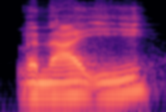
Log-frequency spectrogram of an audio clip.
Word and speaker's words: Lanai: trip over to Lanai Lanai I believe is the proper pronunciation was and this is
